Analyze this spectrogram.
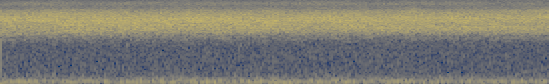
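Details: Cicada droning loudly: a shrill, unbroken buzzing wall of sound held at steady volume throughout, with no pauses or other callers audible.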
